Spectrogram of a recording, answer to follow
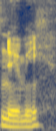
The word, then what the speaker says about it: Numi: you're drinking my greens uh your numi it's newy new organic tea is that Newman's girlfriend that's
